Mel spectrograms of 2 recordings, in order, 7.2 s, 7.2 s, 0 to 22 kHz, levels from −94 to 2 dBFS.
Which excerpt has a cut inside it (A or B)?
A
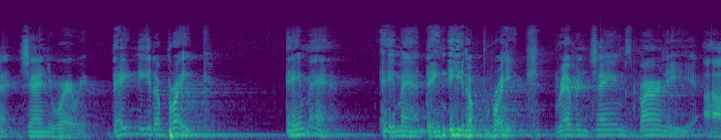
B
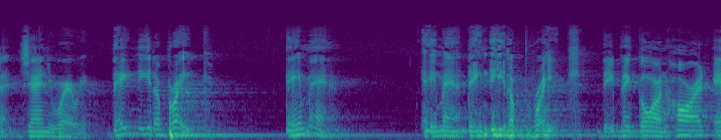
A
